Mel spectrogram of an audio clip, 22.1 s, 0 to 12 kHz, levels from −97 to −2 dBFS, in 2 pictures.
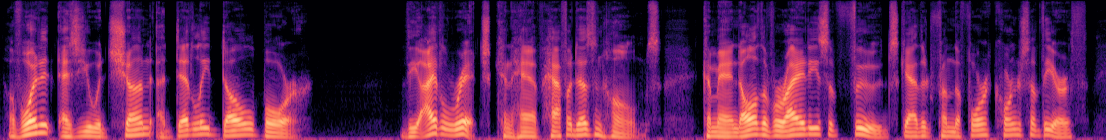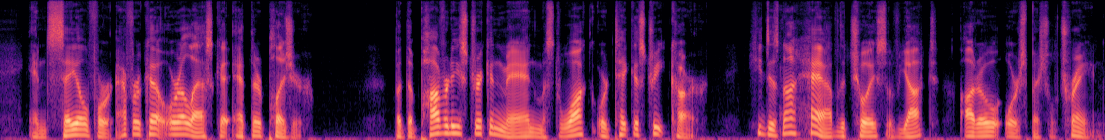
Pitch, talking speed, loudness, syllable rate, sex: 115 Hz, 175 wpm, -21 LUFS, 4.8 syllables/s, male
